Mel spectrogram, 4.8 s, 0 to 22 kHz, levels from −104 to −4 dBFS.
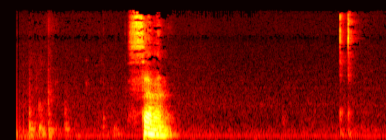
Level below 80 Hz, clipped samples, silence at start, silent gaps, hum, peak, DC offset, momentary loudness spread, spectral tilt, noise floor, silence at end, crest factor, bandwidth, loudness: -56 dBFS; under 0.1%; 1.6 s; none; none; -2 dBFS; under 0.1%; 17 LU; -6 dB/octave; -69 dBFS; 0.45 s; 24 dB; 16.5 kHz; -19 LUFS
